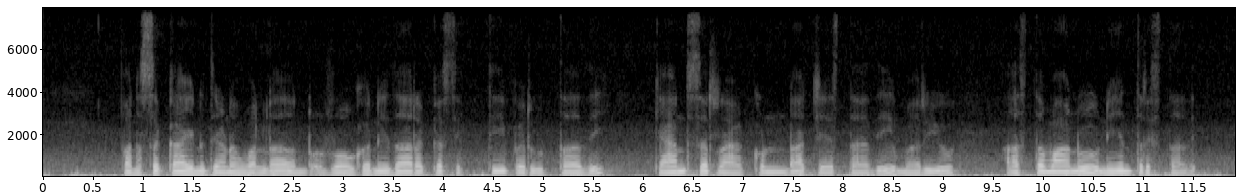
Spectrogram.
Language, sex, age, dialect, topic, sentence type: Telugu, male, 25-30, Southern, agriculture, statement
